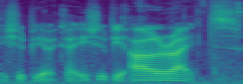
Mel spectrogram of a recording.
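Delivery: low, soft attempted Jamaican accent. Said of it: "Were you trying to go Jamaican there?".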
